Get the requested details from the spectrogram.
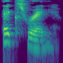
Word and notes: xray: British English

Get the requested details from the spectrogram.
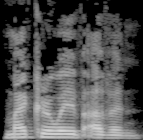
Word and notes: microwave oven: British English

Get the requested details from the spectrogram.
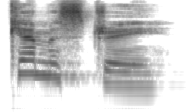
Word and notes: chemistry: British English

